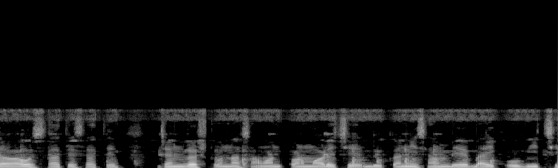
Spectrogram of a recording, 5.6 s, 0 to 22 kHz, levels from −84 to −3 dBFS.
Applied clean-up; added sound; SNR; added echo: none; none; none; none.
